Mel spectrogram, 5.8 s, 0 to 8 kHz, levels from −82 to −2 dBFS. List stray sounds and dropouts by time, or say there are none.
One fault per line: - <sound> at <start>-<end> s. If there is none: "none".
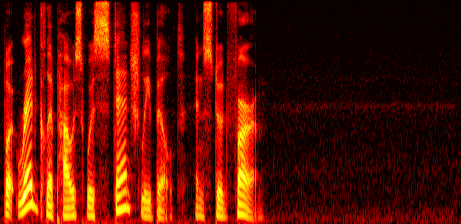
none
